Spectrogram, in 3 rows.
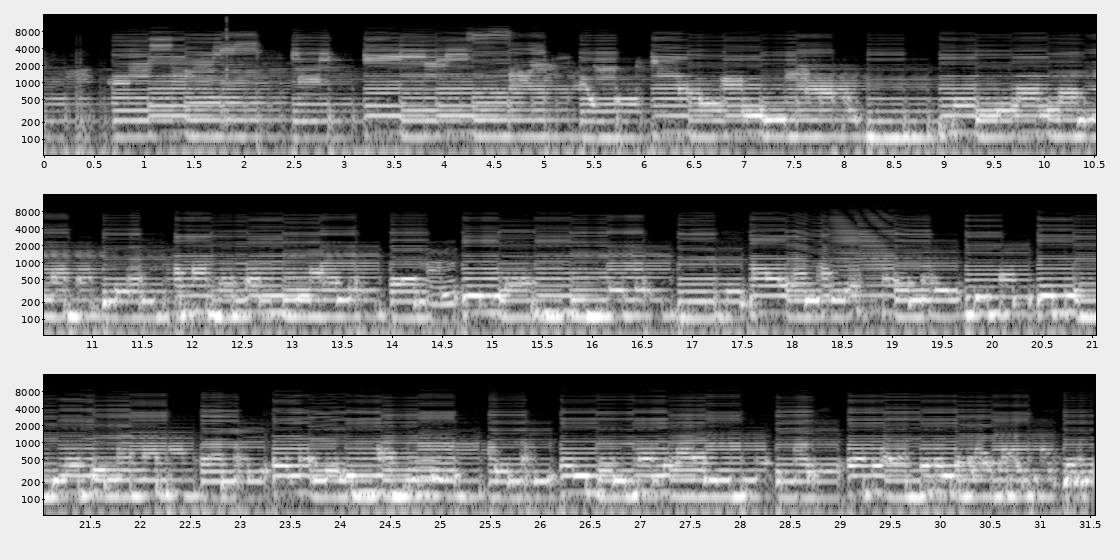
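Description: Homemade 8-step analog sequencer driving an Atari Punk Console-style synth: a looping run of stepped electronic notes whose pitches shift as the knobs are turned, with a gliding sweep about halfway through.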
